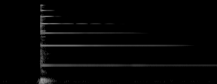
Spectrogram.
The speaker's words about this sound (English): To help me control my rowdy panel of recidivism reprobates, I will employ what I have called the inappropriate bell.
